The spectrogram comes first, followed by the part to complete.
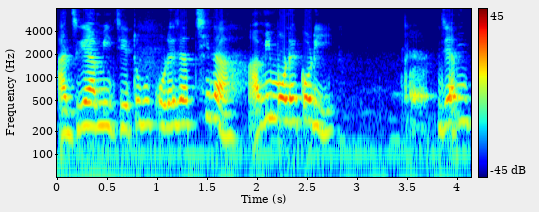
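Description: A dark, mellow female voice with typical rise and fall in pitch. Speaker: vlogger. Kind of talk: personal vlog monologue.

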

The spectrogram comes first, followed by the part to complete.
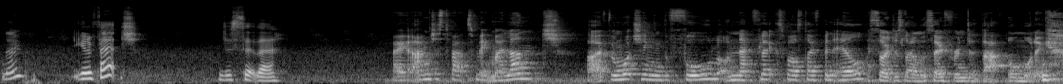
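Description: A woman's fairly high-pitched voice with lively intonation and long, frequent pauses, over noticeable background noise. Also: moderate pace. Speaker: vlogger. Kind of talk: casual vlog. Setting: at home and garden.

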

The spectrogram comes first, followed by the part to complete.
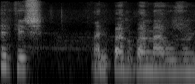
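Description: Over light background noise, a woman speaks with very wide pitch swings. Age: 80s+. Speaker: folk poet. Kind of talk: interview. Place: garden. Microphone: phone near.

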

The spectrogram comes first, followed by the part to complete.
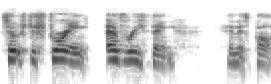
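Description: Over a quiet background, a woman speaks at a fairly quick pace with ordinary pitch variation. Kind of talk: dramatic spoken-word performance. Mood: dramatic, intense narration. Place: home room. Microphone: video call.

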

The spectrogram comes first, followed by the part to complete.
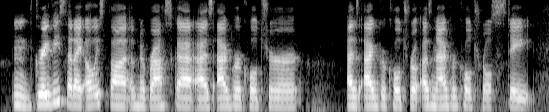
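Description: At a fairly quick pace, a woman of medium pitch speaks in a monotone, flat intonation. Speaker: co-host reading chat. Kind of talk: casual chat. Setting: home art studio, livestream. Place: studio.

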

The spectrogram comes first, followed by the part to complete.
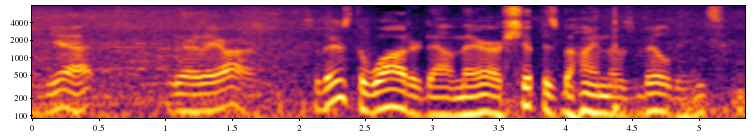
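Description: A man at a moderate pace amid noticeable background noise. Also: ordinary pitch variation. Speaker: tourist vlogger. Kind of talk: casual vlog chat. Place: street.

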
